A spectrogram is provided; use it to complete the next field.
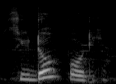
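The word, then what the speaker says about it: pseudopodia: Amoeba obtain का मतलब है कि लेता, टेक, ठीक है, its food through the false feet called सीडोपोडिया। ये साइलेंट रहेगी इसमें।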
